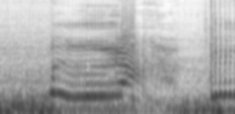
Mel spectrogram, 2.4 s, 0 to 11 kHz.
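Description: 2006 Yamaha R1's engine running under steady riding, with a drawn-out, wavering, voice-like call about half a second in that falls in pitch, then holds, then breaks off.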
